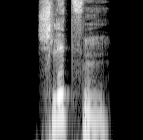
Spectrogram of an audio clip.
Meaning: 1. dative plural of Schlitz 2. gerund of schlitzen
- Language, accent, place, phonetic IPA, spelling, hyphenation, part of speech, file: German, Germany, Berlin, [ˈʃlɪt͡sn̩], Schlitzen, Schlit‧zen, noun, De-Schlitzen.ogg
